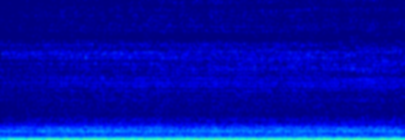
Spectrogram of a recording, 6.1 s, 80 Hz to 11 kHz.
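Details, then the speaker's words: Semi-automatic washing machine spin-dry motor after replacing a degraded capacitor (one of two) with a 12 µF one: steady low hum with an even pulse about three beats a second, motor starting and turning smoothly. "这个马达负责洗衣服的正转、反转，这个马达负责脱水的，它可以启动，可以转动。"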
